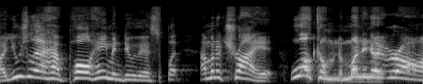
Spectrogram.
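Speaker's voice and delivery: bashful aw-shucks, shy, blushing delivery. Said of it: "he's like".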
